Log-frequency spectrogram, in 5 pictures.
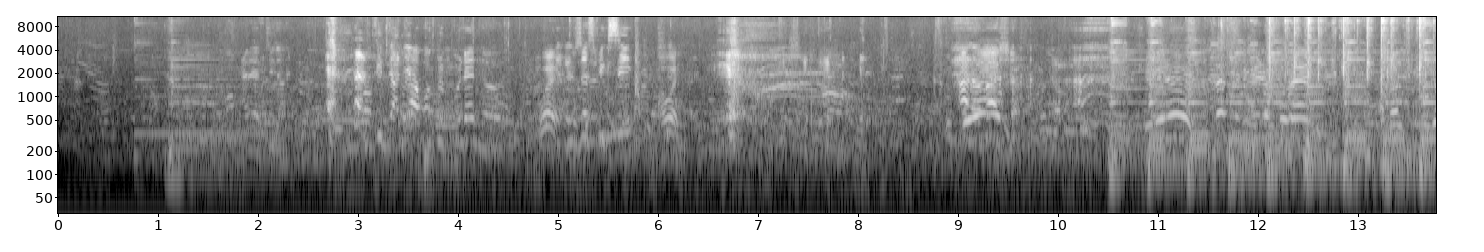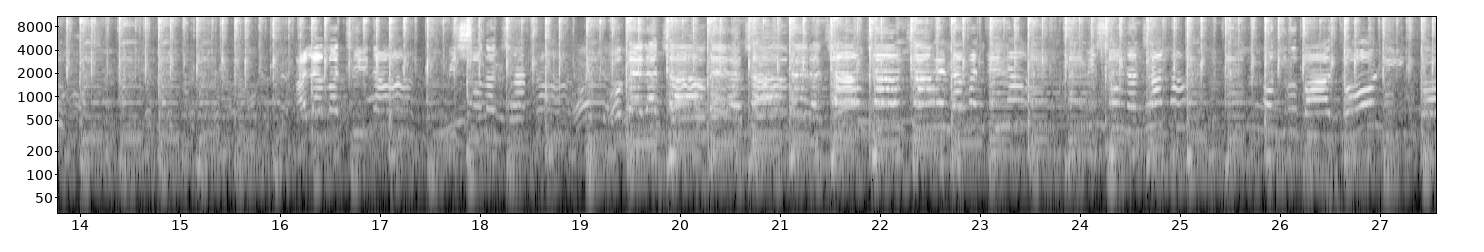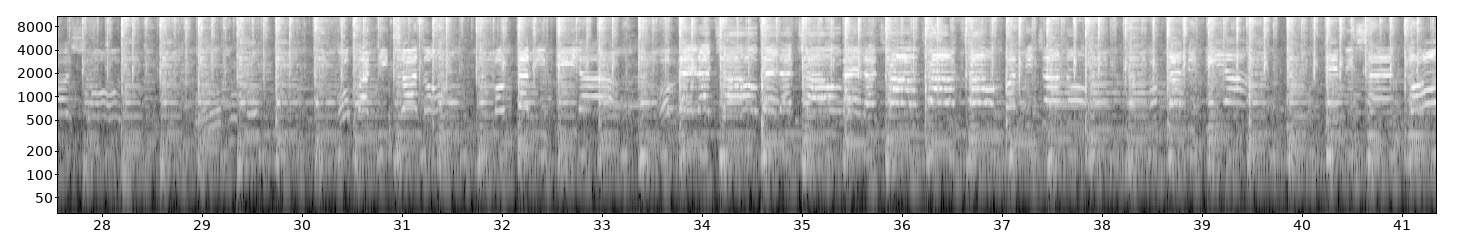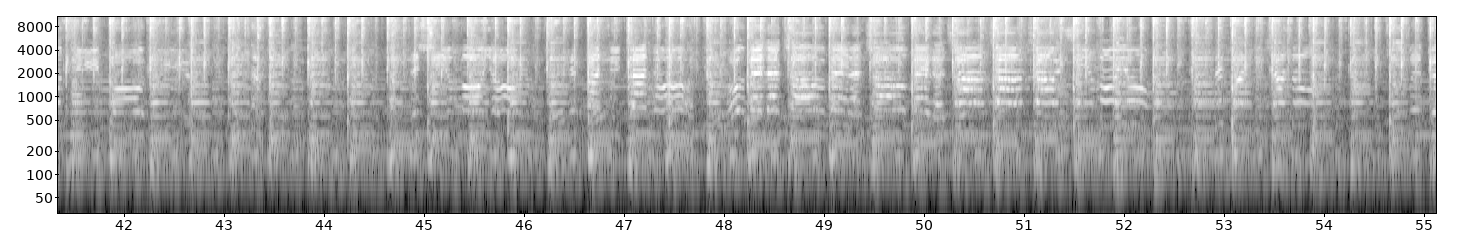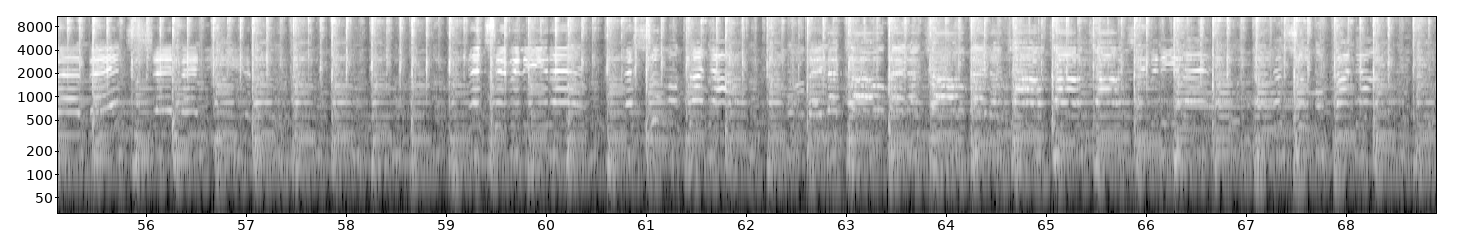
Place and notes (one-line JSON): {"title": "Boulevard Jules Michelet, Toulouse, France - Antoinette Cremona play live Bella Ciao", "date": "2021-04-24 10:14:00", "description": "Bella Ciao\nAntoinette Cremona live at ST Aubin Market", "latitude": "43.60", "longitude": "1.46", "altitude": "154", "timezone": "Europe/Paris"}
